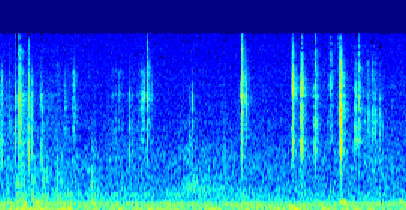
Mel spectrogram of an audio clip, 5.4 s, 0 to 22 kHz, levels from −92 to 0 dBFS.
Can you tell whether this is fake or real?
real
